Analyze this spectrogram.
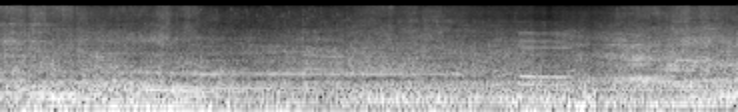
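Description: Motorbike engines passing on the road close by, a continuous low engine drone.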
